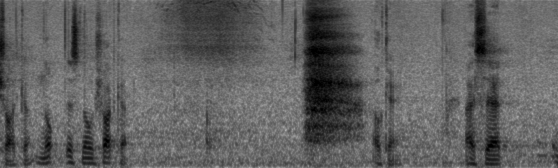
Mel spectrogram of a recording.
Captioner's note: sighs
